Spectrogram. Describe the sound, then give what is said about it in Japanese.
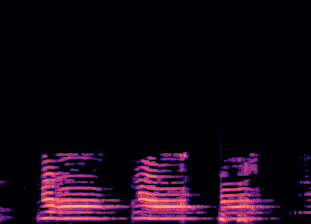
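A cat meows three times in quick succession, loud, the first two drawn-out cries followed by a shorter, rougher one, with no talking. “おちょ、猫来た。”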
